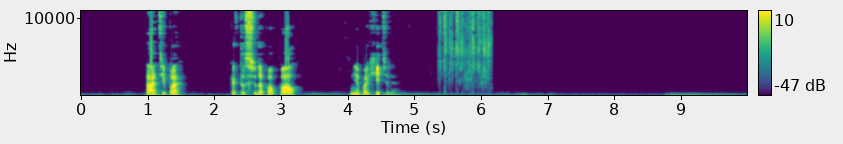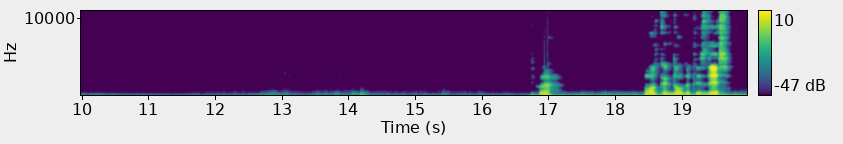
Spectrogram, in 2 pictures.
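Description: A man reads out into a close microphone with animation.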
